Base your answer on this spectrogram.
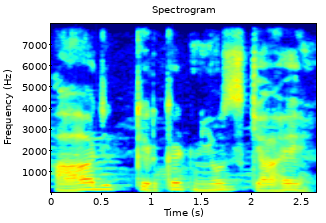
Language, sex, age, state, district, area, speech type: Urdu, male, 45-60, Uttar Pradesh, Lucknow, urban, read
